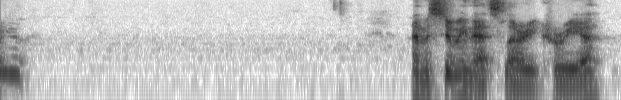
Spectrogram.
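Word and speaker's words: Correia: I'm assuming that's Larry Korea U but yeah it's spelled c r re e i a yes it has three vowels in a row uh and it's just pronounced like the country Korea no that's not he's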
